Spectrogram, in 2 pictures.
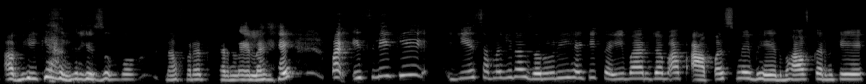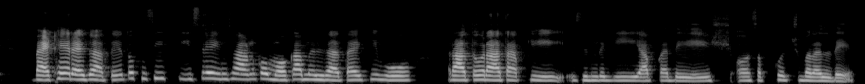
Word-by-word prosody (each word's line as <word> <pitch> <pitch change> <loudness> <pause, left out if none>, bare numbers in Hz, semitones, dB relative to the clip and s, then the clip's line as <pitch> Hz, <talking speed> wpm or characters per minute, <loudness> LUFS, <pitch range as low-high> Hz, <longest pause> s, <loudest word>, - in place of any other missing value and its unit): अभी 260 +4 +2
के 340 - +2
अंग्रेज़ों 245 +1 +2
को 235 0 -6 0.3
नफ़रत 225 +1 -5
करने 210 +1 0
लगे, 215 +4 +4 0.5
पर 330 - +5 0.2
इसलिए 335 +6 -5
कि 445 +1 -3 0.4
ये 315 +2 -4
समझना 310 +4 -4
ज़रूरी 270 +3 0
है 295 -2 -1
कि 315 +2 -10
कई 250 0 -1
बार 270 +1 0
जब 270 -1 +1
आप 275 0 -2
आपस 250 +4 +2
में 285 -1 +2
भेदभाव 225 -1 +3
करके 235 0 +2 0.4
बैठे 220 +5 +4
रह 225 -2 +5
जाते 210 -2 +1
हैं 220 - -3
तो 275 - 0
किसी 275 +1 -5
तीसरे 265 +1 -1
इंसान 245 -1 0
को 250 0 +2
मौका 215 +1 +3
मिल 220 -2 +1
जाता 195 -1 +2
है 205 0 +2
कि 230 +3 -8
वो 195 -2 +1 0.5
रातों-रात 200 -1 +4
आपकी 190 0 -2 0.4
ज़िंदगी, 180 -1 -1
आपका 170 +1 -2
देश 165 +2 -3
और 180 0 -2
सब 185 0 -6
कुछ 200 -2 -3
बदल 170 -2 +3
दे। 150 -1 -2
230 Hz, 165 wpm, -25 LUFS, 200-265 Hz, 0.5 s, पर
